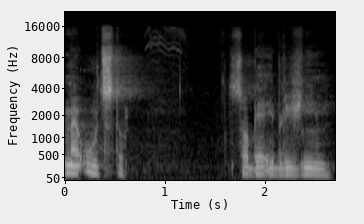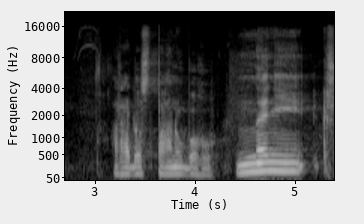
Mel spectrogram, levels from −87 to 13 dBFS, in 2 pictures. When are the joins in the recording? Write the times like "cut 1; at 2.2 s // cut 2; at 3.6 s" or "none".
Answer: cut 1; at 4.3 s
